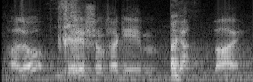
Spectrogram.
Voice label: Telefonstimme; Shameless

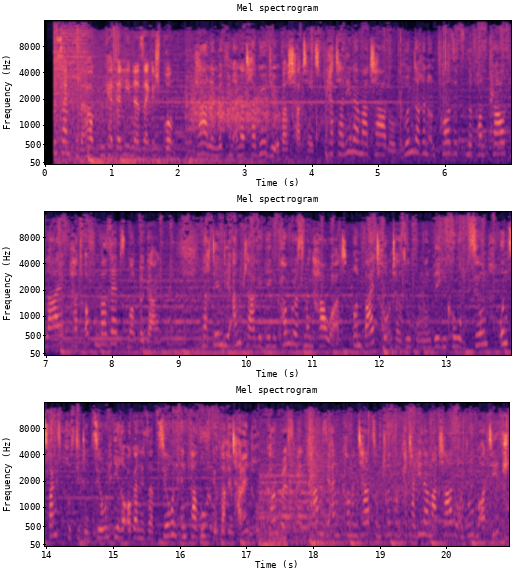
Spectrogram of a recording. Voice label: Reporterin, Stimmproben; Dawn Yanek; LO SVU

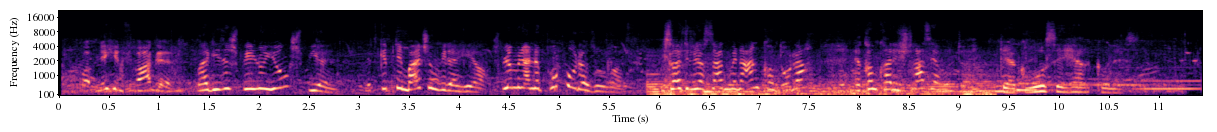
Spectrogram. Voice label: Dorfjunge; Hercules

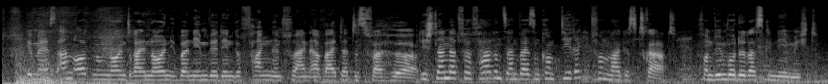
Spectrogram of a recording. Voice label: Soldatin, Stimmproben; Star Trek Picard

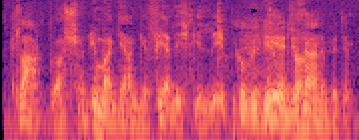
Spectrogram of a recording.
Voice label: Mann

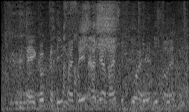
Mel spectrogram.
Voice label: Schueler; The Wire

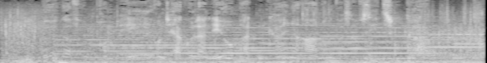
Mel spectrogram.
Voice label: Dokusprecher; Keine Gnade Fuer Dad

